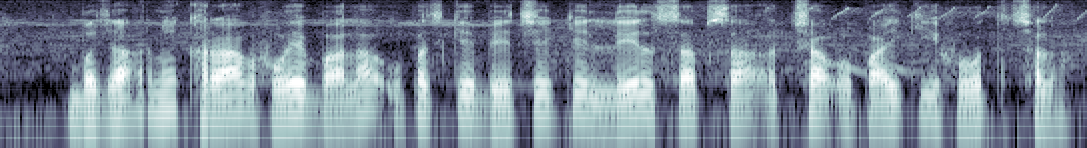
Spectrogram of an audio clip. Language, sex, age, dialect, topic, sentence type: Maithili, male, 36-40, Eastern / Thethi, agriculture, statement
